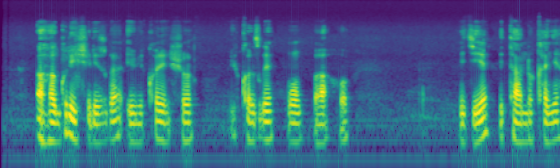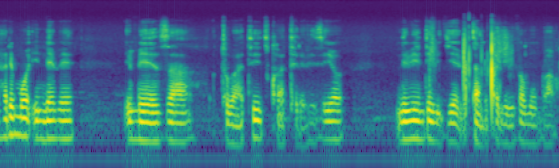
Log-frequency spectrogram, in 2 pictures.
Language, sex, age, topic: Kinyarwanda, male, 18-24, finance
